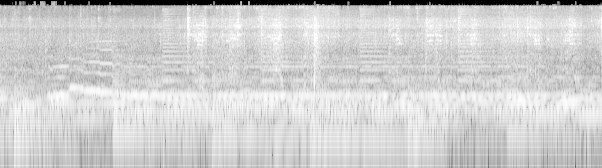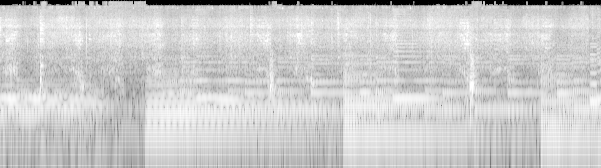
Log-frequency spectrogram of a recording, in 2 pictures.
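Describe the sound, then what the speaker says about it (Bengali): Carrot and capsicum fry in a pan and are stirred now and then, with a sizzle running beneath steady background music. "আমার গাজর ক্যাপসিকামটা একটু লাল লাল করে ভাজা হয়ে গেছে"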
